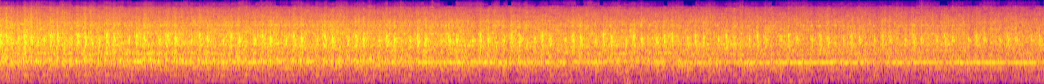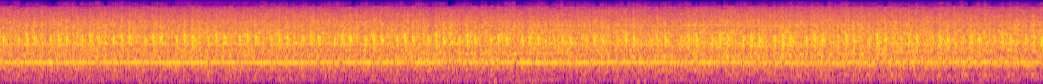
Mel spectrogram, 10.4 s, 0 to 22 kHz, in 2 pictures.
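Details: 1984 Nissan N12 1.5GL after carburetor fix, vacuum advance hose and spark plug replacement: fast, even ticking about three per second with bright clatter over a steady idle; valves need adjustment.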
